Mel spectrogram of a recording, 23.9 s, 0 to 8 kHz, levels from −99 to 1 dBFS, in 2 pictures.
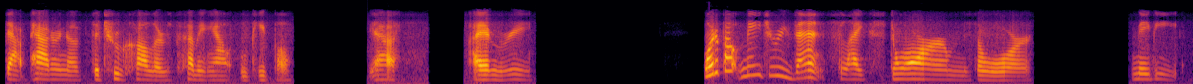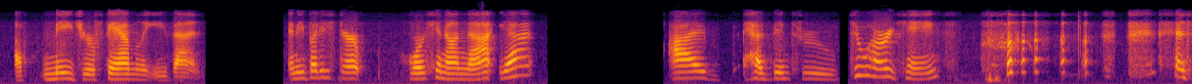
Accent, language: American, English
